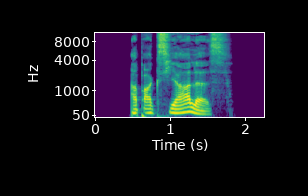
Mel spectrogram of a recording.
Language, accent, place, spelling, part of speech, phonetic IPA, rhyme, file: German, Germany, Berlin, abaxiales, adjective, [apʔaˈksi̯aːləs], -aːləs, De-abaxiales.ogg
- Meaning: strong/mixed nominative/accusative neuter singular of abaxial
